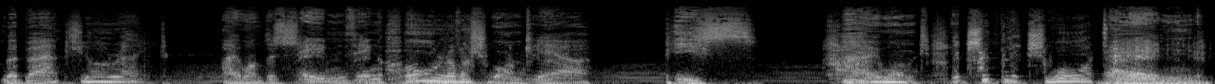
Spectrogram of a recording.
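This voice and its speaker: An actor playing an ancient, menacing shadow creature that snatches children in a video game, speaking with theatrical, mocking politeness. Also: male voice, fairly low pitch, sing-song, very slow, gravelly, heavily acted. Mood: brooding, sly. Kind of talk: video game character acting. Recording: loud background music.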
